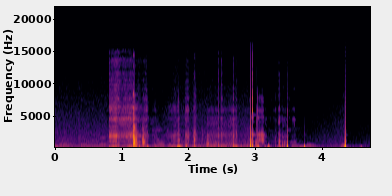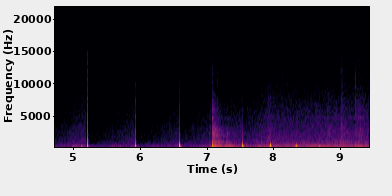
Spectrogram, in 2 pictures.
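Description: Glass jars and bottles clink and knock.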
